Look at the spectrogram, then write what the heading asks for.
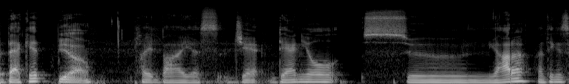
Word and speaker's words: Sunjata: Played by Daniel Sunyata, I think is how you say his last name. Sunhata. It's a J. After the... Or Sunhata. Sunjata, if I remember the opening credits correctly.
